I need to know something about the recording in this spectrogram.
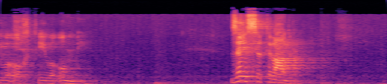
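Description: An elderly man chants into a microphone in a large echoing hall.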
